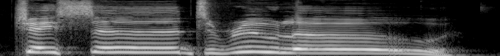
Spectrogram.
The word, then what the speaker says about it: Jason Derulo: Yeah, but I need to pronounce his name correctly, and that's Jason Derulo.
